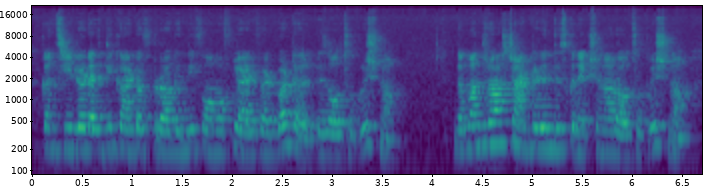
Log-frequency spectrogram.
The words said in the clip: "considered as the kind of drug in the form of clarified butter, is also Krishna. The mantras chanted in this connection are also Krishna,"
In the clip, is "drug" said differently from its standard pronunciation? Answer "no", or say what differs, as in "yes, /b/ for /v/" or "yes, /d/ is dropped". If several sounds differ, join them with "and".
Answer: no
